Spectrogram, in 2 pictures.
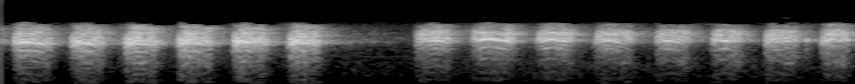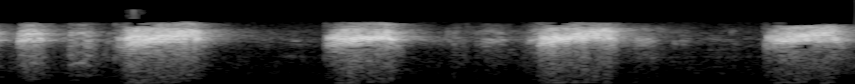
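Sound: mallard duck quacking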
